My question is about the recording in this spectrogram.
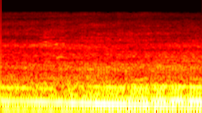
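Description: Car engine running at a steady low hum, heard from inside the car's cabin.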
